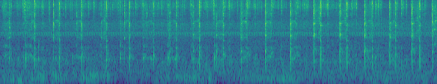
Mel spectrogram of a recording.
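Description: A spoon stirring a dry mix of ground peppers and salt in a small bowl: quick, irregular ticking and scraping of the spoon against the bowl, several strokes a second.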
